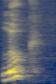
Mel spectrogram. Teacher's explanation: The long oo in Luke is more tense and more melodic. It's like you're repeating that oo sound.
